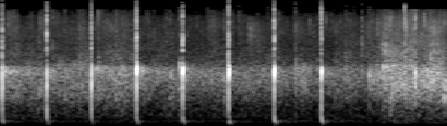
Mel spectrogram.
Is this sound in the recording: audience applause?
yes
